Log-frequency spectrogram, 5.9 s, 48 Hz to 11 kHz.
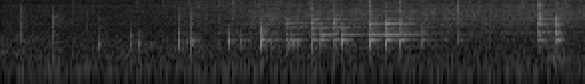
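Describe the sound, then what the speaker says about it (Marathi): Tomatoes frying in a pan with onion and ginger-garlic paste for soybean chunk bhurji, with a steady close sizzle and repeated sharp scrapes and clinks of a spatula stirring, no talking. "आता आलं लसूण पेस्ट कांद्यामध्ये परतून झाल्यानंतर यामध्ये 2 मध्यम आकाराचे टोमॅटो टाकूया"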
